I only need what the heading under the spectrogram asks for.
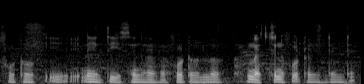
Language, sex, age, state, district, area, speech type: Telugu, male, 30-45, Andhra Pradesh, Alluri Sitarama Raju, urban, spontaneous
